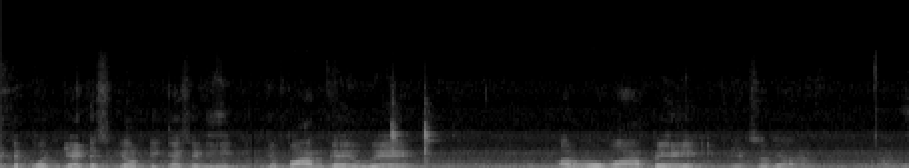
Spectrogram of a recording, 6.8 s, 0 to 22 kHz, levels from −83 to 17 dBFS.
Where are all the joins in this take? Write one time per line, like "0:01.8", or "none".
0:01.8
